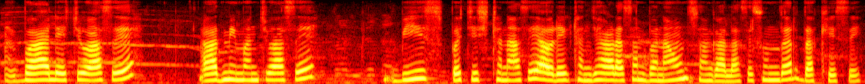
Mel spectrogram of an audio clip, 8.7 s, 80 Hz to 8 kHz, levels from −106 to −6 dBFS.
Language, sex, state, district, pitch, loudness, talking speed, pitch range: Halbi, female, Chhattisgarh, Bastar, 235 Hz, -26 LUFS, 140 wpm, 220-250 Hz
